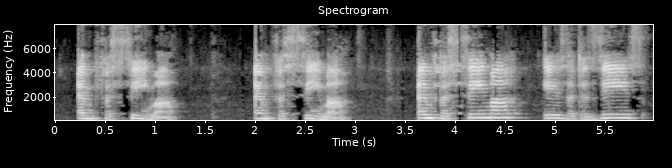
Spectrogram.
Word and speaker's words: emphysema: Another subscriber request, this word is pronounced emphysema.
